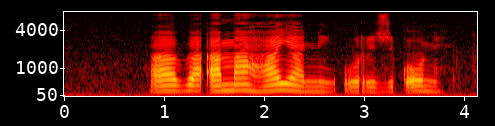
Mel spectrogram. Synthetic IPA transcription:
βamaɦajaniuɾizʷikʼɔːnɛ

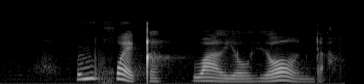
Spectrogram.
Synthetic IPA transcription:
um̩xwɛǃɛ | wajɔjɔːndʱʼa

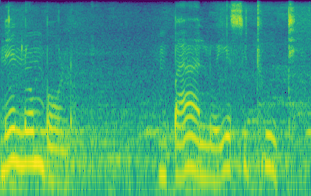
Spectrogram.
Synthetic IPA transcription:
nɛnom̩bʱɔlɔ | mb̥ʱalɔjesitʰuːtʰi̥

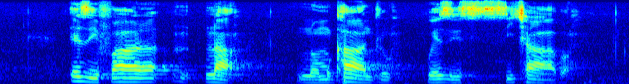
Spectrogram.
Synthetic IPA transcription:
ezifa | na | nom̩kʰand͡ɮʱu | wezisit͡ʃʰaːɓa

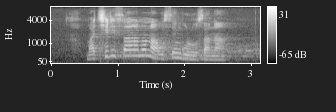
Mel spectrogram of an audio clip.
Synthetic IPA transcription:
mat͡ʃʰiɺisanɔnauseŋɡuɺusana

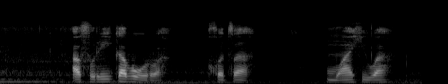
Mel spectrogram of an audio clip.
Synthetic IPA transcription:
afʊrikʼabʊrwak͡xʰʊt͡sʼa | mʊahiwa

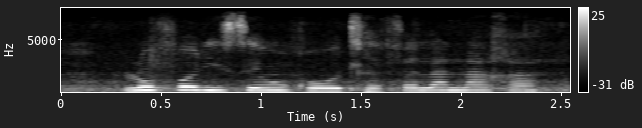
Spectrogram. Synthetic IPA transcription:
lʊfodiseŋ̩χʊt͡ɬʰɛfɛlanaχa

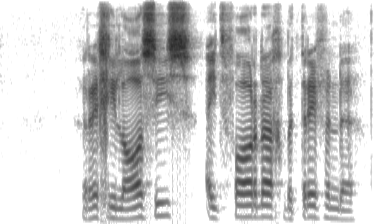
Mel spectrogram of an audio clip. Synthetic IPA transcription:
reχylɑːsisœɥtfɑːrdəχbətrɛfəndə

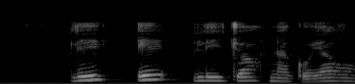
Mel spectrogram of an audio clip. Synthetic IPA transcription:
lɪ | ɪ | lɪt͡ʃʼwanakʼɔjaɣʊ

